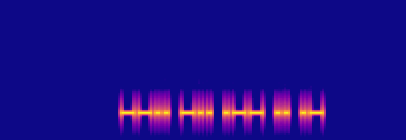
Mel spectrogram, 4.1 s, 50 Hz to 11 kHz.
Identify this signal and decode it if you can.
Morse code, heard as a keyed tone, about 27 wpm, 700 Hz. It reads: ZDWIA
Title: Code Groups - 5 Letters - 28wpm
